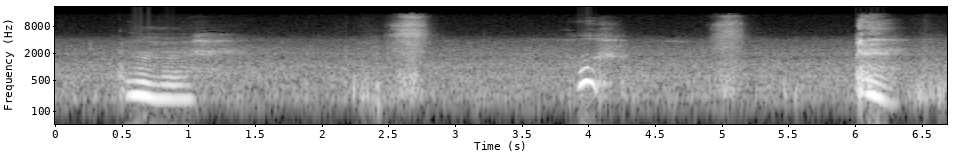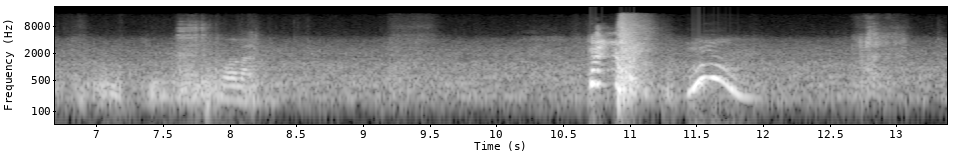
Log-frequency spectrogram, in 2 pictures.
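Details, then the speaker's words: Sneezing deliberately induced by sniffing pepper: several sharp, explosive sneeze bursts with sniffs and short vocal sounds between them, in a small room. "so um I am sniffing pepper while trying to uh do some sneezes that one was kind of messy"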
